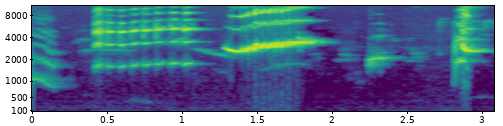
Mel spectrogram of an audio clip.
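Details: Asian pied starling with a rich, varied song, played to get other starlings singing: a low note, a quick run of stuttered harmonic pulses, a long rising whistle, then short squeaky notes.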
